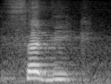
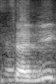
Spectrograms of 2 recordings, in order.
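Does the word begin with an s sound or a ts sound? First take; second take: s sound; ts sound. First: The word begins with a plain s sound. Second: The word begins with a ts sound. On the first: "mais sadik" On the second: "tu le prononces plus tzaddik"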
